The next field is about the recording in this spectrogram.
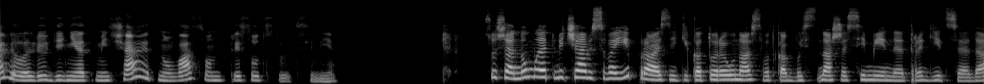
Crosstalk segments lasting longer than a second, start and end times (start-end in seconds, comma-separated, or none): none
